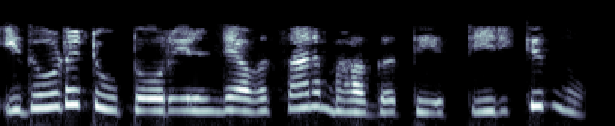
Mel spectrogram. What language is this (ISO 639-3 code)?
mal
